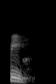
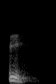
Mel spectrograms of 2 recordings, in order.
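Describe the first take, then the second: First: A strong, stopped b sound is made. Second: The same.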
